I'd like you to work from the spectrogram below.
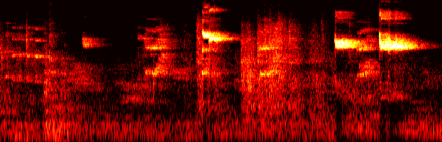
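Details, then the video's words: Lovebirds of many colours, described as giving their ngekek chatter, make scattered high squeaky chirps and short shrill bursts, the loudest near two and four seconds, with quiet gaps between. "Burung Lovebird Rupa Rupa Warnanya, Burung Paruh Bengkok, Bunyi Ngekek Gacor"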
